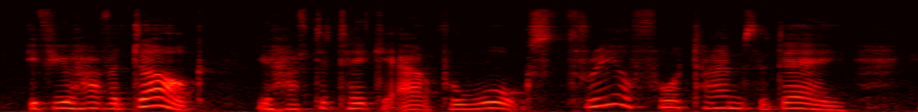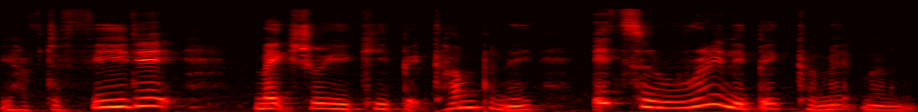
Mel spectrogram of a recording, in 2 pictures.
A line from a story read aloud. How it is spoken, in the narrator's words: Dad smiles kindly and adds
